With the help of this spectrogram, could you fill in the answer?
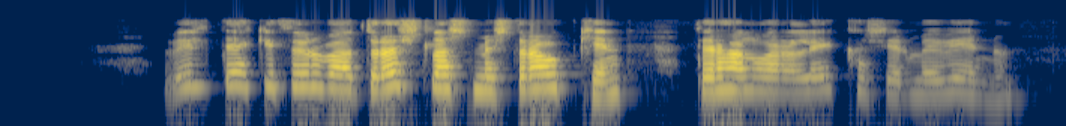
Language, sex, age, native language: Icelandic, female, 50-59, Icelandic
